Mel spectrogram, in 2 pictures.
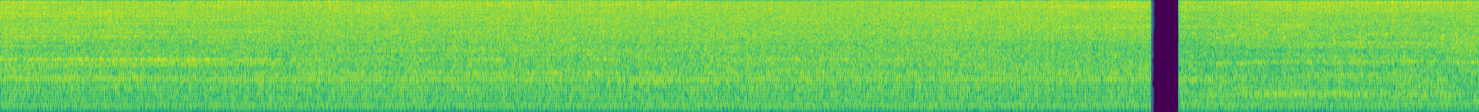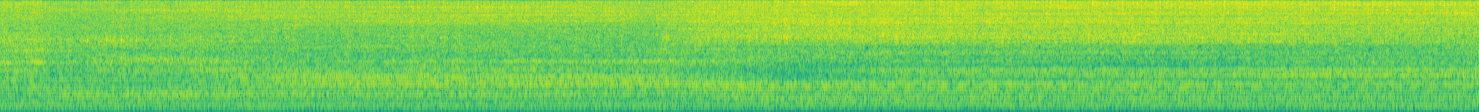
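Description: Troy-Bilt Pony riding mower's engine running steadily while the mower is driven. The sound breaks off for an instant about twelve seconds in, and its tone shifts slightly about twenty-one seconds in.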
